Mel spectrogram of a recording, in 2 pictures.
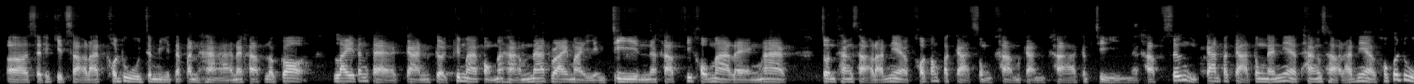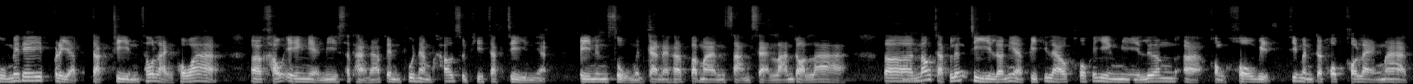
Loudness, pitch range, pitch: -20 LUFS, 120-160 Hz, 135 Hz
